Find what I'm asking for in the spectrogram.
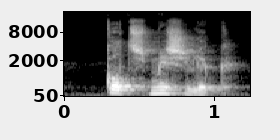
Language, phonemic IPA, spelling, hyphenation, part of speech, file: Dutch, /ˌkɔtsˈmɪ.sə.lək/, kotsmisselijk, kots‧mis‧se‧lijk, adjective, Nl-kotsmisselijk.ogg
- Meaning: very nauseous, very sick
